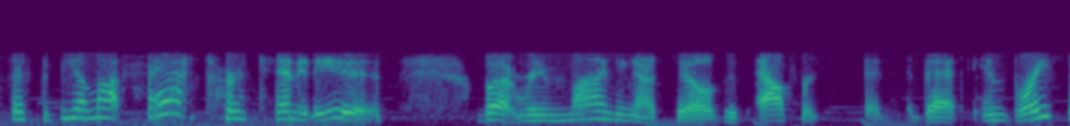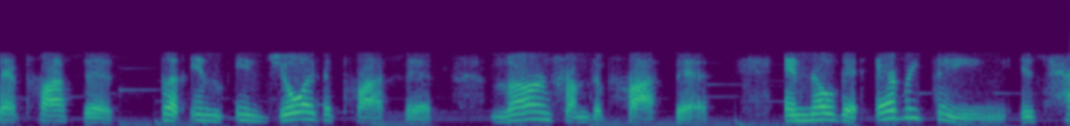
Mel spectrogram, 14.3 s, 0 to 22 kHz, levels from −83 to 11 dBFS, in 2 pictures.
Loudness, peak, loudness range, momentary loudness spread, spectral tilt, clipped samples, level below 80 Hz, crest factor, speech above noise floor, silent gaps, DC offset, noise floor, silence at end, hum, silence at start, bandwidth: -25 LUFS; -6 dBFS; 1 LU; 12 LU; -3 dB/octave; under 0.1%; -60 dBFS; 18 dB; 20 dB; none; under 0.1%; -45 dBFS; 0 s; none; 0.1 s; 4 kHz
